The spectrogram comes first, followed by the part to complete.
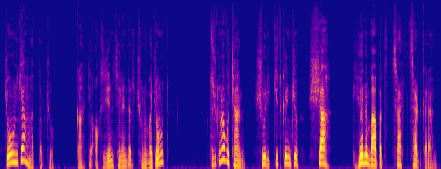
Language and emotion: Kashmiri, angry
